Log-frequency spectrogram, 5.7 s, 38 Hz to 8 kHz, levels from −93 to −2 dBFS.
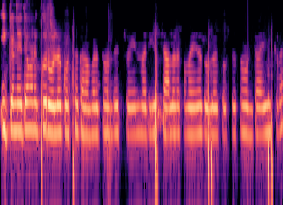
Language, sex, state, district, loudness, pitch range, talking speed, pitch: Telugu, female, Telangana, Karimnagar, -19 LUFS, 245-270 Hz, 150 wpm, 250 Hz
